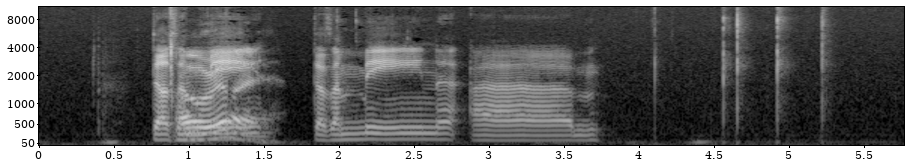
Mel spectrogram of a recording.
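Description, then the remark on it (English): A voice sings a few sustained wordless tones, then a quick, uneven series of about five or six sharp finger snaps and claps rings out alone, crisp and moderately loud. “Snap and clap. He's really good at that.”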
